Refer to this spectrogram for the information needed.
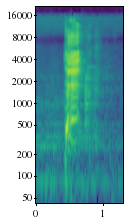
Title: listen to me violently hiccup #asmrsounds #subscribe #hiccupandtoothless #hiccups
